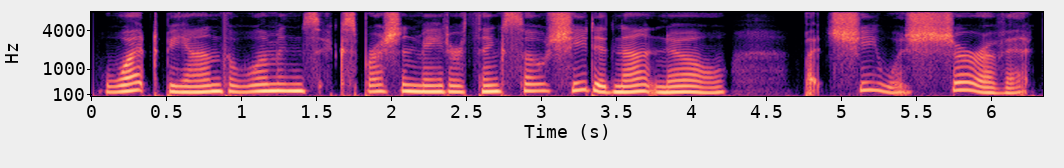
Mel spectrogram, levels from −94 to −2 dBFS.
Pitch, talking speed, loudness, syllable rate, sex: 215 Hz, 180 wpm, -16 LUFS, 3.9 syllables/s, female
